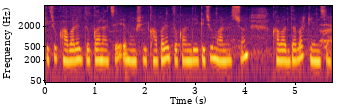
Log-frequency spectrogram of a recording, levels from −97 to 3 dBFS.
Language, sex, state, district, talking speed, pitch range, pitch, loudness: Bengali, female, West Bengal, Kolkata, 155 wpm, 200-230 Hz, 205 Hz, -14 LUFS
